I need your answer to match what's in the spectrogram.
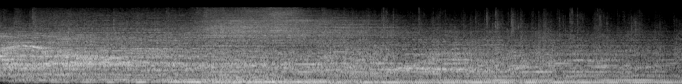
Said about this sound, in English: Okay, what was that noise? That was like a scream and a boo and also a trumpet section somehow.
